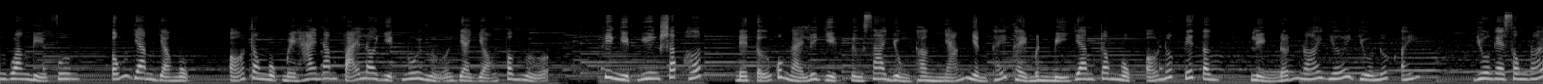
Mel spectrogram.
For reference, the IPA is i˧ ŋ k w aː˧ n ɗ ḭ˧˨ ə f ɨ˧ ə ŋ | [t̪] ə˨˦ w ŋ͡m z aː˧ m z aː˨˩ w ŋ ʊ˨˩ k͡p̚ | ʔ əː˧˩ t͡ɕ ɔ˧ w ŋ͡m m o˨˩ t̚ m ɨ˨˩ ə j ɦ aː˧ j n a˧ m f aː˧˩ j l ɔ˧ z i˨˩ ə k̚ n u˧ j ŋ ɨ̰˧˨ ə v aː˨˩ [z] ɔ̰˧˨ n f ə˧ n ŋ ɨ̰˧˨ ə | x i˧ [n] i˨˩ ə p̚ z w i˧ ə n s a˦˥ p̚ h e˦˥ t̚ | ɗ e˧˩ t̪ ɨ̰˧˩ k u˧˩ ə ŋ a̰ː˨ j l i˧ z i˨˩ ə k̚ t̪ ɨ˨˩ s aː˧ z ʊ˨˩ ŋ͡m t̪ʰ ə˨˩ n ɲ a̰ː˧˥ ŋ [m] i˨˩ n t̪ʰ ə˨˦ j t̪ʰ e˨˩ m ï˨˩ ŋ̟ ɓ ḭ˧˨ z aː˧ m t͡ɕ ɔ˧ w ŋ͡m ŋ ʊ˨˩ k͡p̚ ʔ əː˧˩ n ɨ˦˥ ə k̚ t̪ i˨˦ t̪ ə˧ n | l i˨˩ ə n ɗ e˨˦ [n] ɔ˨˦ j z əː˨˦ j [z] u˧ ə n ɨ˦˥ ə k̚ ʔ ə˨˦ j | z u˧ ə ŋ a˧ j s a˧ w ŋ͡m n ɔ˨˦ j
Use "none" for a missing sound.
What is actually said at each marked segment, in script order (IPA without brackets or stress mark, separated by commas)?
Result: t̪, z, ŋ, ɲ, nː, z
